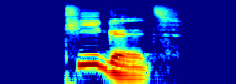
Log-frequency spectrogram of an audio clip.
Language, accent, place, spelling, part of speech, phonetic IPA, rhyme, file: German, Germany, Berlin, Tiegels, noun, [ˈtiːɡl̩s], -iːɡl̩s, De-Tiegels.ogg
- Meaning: genitive singular of Tiegel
